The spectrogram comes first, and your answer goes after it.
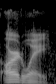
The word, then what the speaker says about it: Ardoin: Pitch running for James McCann is Silas Ardway. Spelled Ardoin, but pronounced Ardway.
